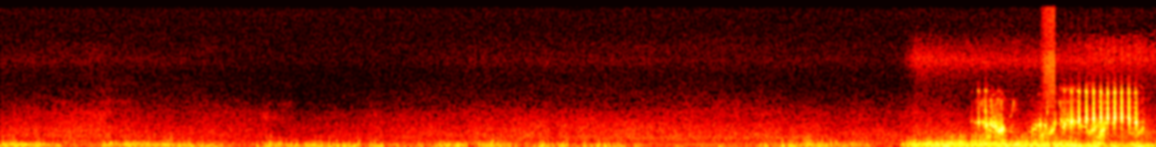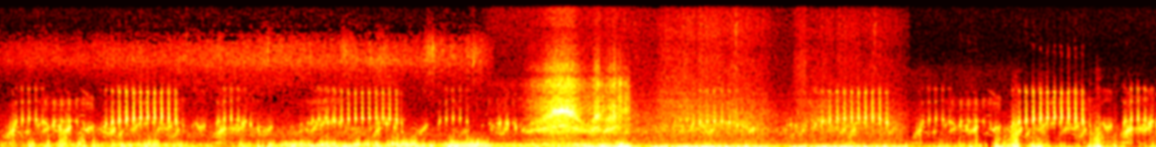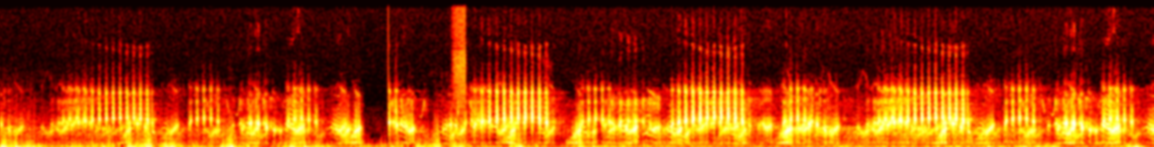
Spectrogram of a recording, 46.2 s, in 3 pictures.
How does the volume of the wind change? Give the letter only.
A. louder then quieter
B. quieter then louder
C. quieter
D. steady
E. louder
A.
